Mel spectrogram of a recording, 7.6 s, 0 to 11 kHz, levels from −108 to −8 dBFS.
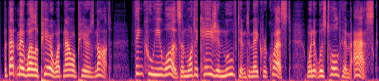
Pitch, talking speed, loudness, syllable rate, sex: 225 Hz, 215 wpm, -21 LUFS, 4.9 syllables/s, female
